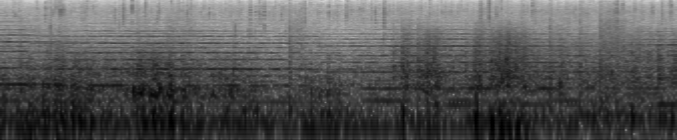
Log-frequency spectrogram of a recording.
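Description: Fireworks bursting overhead with a dense crackle of many small pops, like rain, loudest about a second in and again three to four seconds in. Music plays underneath and grows clearer near the end.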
